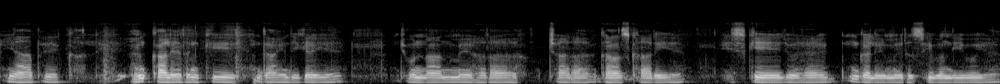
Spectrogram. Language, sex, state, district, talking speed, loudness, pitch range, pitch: Hindi, male, Uttar Pradesh, Muzaffarnagar, 160 wpm, -20 LUFS, 105-110 Hz, 105 Hz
